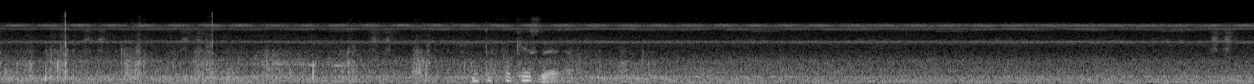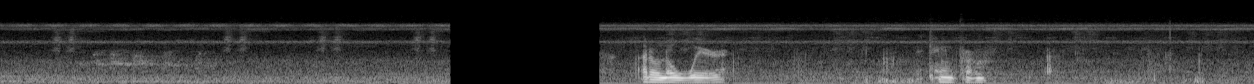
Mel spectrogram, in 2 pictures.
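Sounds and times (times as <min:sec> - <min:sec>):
crickets chirping: 0:00.0 - 0:17.1, 0:18.6 - 0:25.0.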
